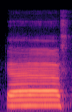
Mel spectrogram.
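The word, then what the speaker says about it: كاف: শুদ্ধ উচ্চারণ কাফ, কাফ।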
